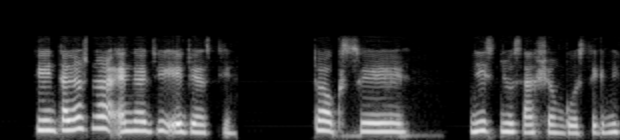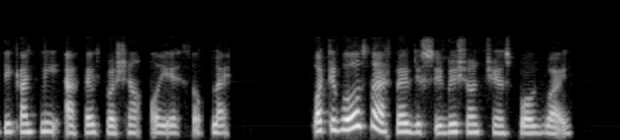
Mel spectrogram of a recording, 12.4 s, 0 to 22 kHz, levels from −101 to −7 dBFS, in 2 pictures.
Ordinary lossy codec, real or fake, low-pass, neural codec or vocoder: none; fake; none; codec, 16 kHz, 4 kbps, FunCodec, trained on Chinese and English, 50 frames a second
